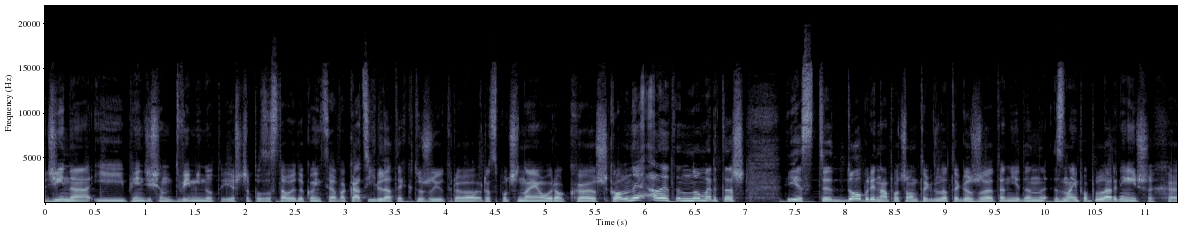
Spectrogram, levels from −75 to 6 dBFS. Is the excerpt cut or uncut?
uncut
